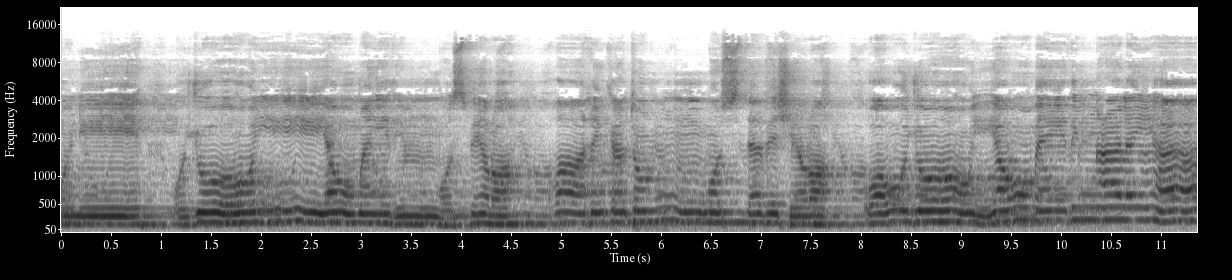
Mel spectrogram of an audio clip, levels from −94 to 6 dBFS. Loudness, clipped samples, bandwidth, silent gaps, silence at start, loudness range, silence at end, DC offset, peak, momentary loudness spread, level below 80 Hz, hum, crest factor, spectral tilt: -16 LUFS; under 0.1%; 12.5 kHz; none; 0 s; 3 LU; 0 s; under 0.1%; -2 dBFS; 7 LU; -50 dBFS; none; 14 dB; -6.5 dB/octave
